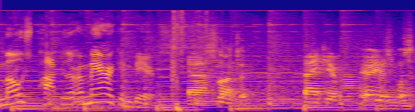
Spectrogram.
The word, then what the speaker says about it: Sláinte: Sláinte is the Irish for cheers. Sláinte.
